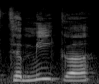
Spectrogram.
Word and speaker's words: Tamika: Carla, who is Tamika Jenkins, rhyming with Kanika Jenkins, made up the fake page.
